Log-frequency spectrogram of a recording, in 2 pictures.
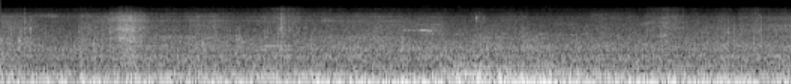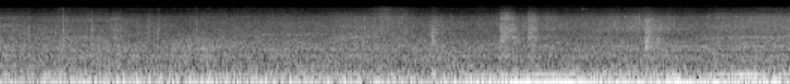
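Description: Car engine idling with a steady low rumble and a few faint clicks; a deeper engine hum swells near the end.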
